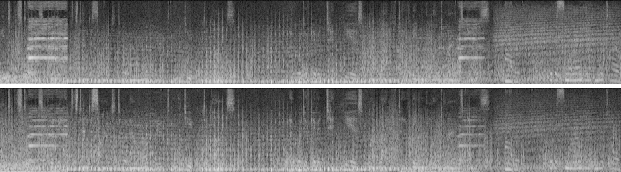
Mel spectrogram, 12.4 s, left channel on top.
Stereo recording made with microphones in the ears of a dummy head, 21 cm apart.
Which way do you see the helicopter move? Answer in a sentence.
In this clip you hear the helicopter move to the left.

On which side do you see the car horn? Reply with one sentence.
You can hear the car horn on the left.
